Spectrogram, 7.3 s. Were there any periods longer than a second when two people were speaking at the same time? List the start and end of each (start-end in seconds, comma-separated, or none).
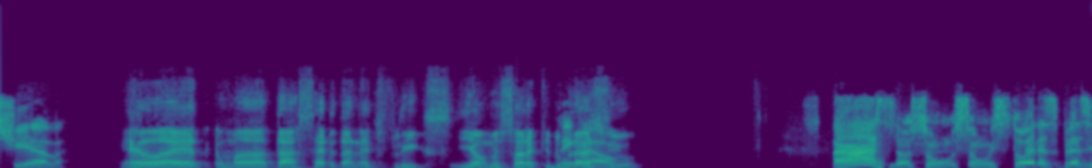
none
